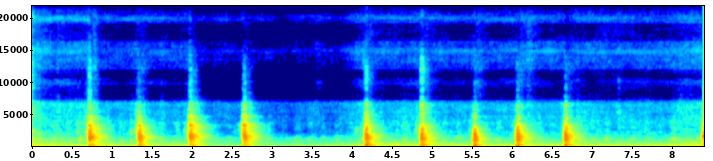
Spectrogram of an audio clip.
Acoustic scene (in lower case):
kitchen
